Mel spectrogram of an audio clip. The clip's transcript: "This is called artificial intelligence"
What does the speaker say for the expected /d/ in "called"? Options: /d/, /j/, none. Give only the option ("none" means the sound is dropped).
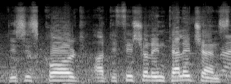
/d/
